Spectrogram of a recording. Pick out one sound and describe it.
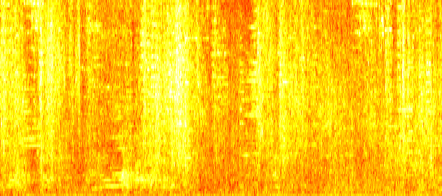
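Weapons clash and strike repeatedly in a fight.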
